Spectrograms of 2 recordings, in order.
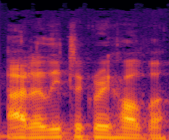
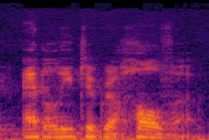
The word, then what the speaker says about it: Adelita Grijalva: Adelita Grijalva. Thank you, because I can't pronounce her name. Adelita Grijalva.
